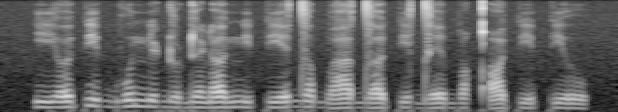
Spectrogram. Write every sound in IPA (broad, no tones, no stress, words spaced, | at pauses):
jɵpʲɨ bumʲʉ ɖuɖeɳɐmʲɵ pʲedɐ ba dɐpʲɐ de bʉqʼopʲe pʲu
